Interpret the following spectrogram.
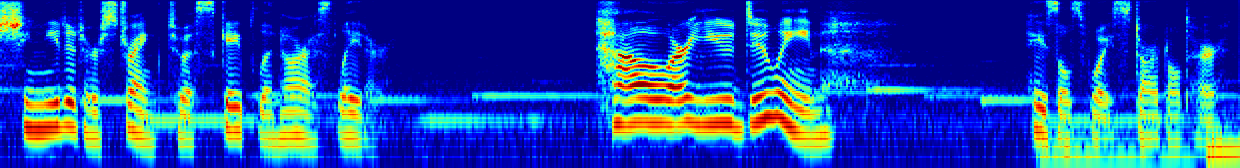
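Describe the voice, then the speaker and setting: A woman narrating a scripted audio drama in a steady storytelling manner, voicing all the characters herself. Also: lowish voice. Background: faint music.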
